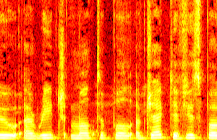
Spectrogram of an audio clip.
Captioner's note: speaking French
